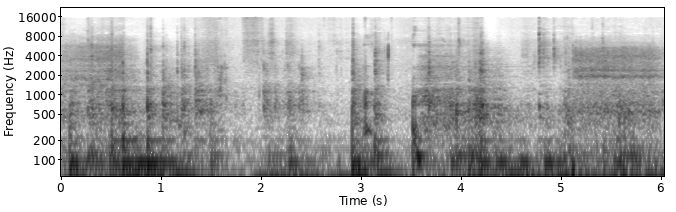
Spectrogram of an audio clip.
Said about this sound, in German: Wassersprudler ist zwar immer ein bisschen laut, aber auf der anderen Seite, ich muss mir ja irgendwie Getränke machen, ne?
